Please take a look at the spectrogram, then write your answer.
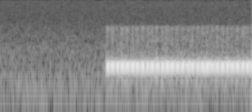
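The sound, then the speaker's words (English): After a half second of faint line hiss, a loud, steady electronic ringback tone starts abruptly and holds unbroken to the end, like an outgoing phone call ringing through a handset. “Let's see if he'll pick up the phone.”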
